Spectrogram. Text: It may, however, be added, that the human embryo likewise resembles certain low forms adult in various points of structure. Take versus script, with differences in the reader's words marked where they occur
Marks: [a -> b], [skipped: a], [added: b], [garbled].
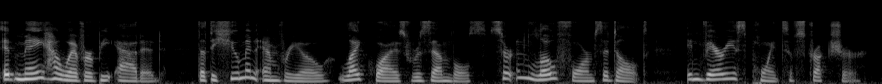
It may, however, be added, that the human embryo likewise resembles certain low forms adult in various points of structure.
